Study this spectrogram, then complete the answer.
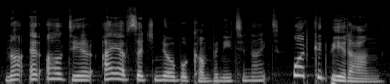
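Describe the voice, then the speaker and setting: A man's voice: sits high, big pitch swings, normal speed, no echo, pitched above the performer's own voice. A man voicing a sweet-voiced old female monster with a purring, coaxing manner in an audiobook. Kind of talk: audiobook character voice.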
